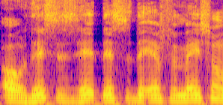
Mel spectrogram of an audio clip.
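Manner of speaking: ordinary talk, nothing marked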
